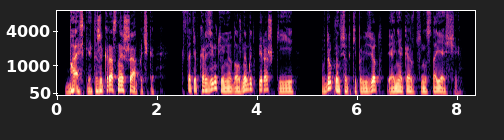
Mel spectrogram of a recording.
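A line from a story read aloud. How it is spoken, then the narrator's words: Whispering. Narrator (Russian): зашептала Оля, нагнувшись к собачке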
